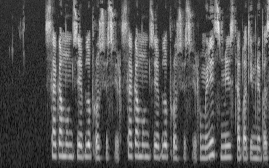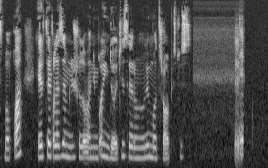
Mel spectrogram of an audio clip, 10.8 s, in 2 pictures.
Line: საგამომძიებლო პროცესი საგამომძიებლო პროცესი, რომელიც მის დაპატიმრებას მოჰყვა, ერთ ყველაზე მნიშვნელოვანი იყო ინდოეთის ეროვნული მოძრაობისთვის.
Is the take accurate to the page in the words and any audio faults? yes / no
no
